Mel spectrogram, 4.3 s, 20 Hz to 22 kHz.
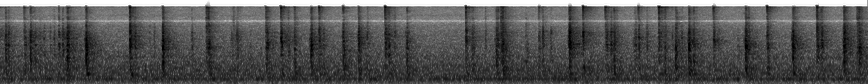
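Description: Fingertips and nails tap rapidly on the keys of a backlit plastic computer keyboard, producing about 29 short, bright clicks over a few seconds. The clicks are crisp and dry with almost no low end and die away instantly between taps.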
